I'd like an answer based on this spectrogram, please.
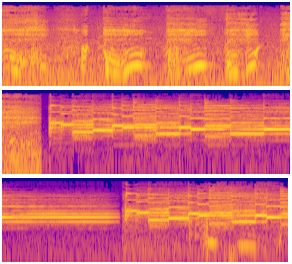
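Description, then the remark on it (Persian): A telephone rings with a bright electronic ringtone, a steady melodic run of stacked tones lasting several seconds. Talking comes before it, and a voice starts up again right after. “باش که در تیلیفون زنگ بزنم.”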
